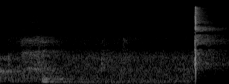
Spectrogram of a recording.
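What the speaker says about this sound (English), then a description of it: "click, you're empty" A single sharp, close metallic click from an AK47/74-pattern rifle as the trigger drops on an empty chamber, heard alone near the end with only faint room noise before it.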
